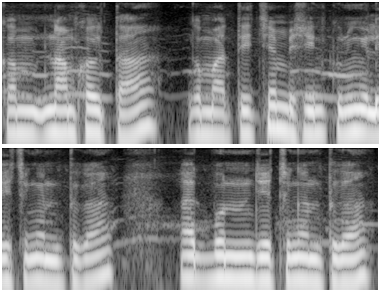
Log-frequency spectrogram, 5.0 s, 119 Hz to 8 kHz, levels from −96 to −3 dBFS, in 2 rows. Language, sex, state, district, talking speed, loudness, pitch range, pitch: Wancho, male, Arunachal Pradesh, Longding, 180 wpm, -15 LUFS, 150-165 Hz, 160 Hz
